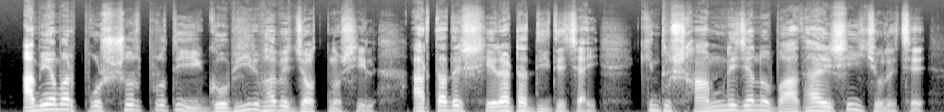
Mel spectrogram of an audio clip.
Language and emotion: Bengali, sad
